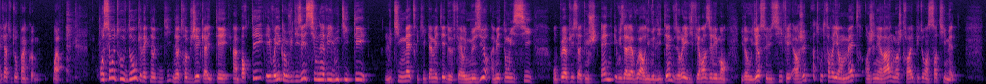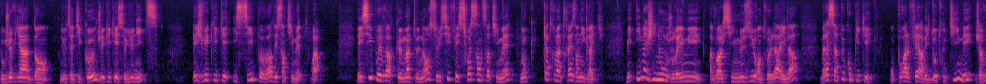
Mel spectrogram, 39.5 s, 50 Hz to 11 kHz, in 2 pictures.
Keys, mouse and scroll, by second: 2.0-3.1 middle drag, 3.1-3.8 scroll up 1, 3.8-27.6 shift+middle drag, 27.6-28.7 scroll up 1, 28.7-29.4 scroll up 1, 29.4-33.5 middle drag, 33.5-35.8 scroll up 1, 35.8-36.3 scroll down 2, 36.3-39.4 middle drag.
